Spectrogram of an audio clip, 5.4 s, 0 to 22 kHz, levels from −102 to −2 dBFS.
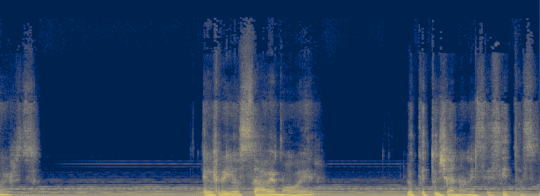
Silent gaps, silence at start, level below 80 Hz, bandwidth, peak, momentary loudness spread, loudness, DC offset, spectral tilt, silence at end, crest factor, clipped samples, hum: none; 0 s; -74 dBFS; 14 kHz; -10 dBFS; 18 LU; -24 LUFS; under 0.1%; -6 dB/octave; 0 s; 16 dB; under 0.1%; none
